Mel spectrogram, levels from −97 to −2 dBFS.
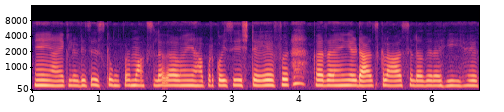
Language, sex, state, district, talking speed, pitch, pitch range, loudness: Hindi, female, Uttarakhand, Tehri Garhwal, 230 wpm, 220 Hz, 215-225 Hz, -17 LUFS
